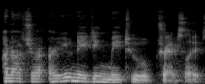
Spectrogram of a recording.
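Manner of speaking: mock whisper. Leaning in to a companion in a tense meeting, quieter voice. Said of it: "So I'm just making my voice quieter".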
